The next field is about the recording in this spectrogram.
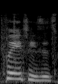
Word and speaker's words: Pleiades: Am I saying that right? – Pleiades. – Pleiades. Yeah, Pleiades. I was like, wait, I don't think yeah. we're saying it right. – No, yeah. – we're not.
